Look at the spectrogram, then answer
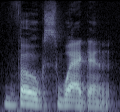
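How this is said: It is said with American English sounds. "in the U S, most of the people say Volkswagen"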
